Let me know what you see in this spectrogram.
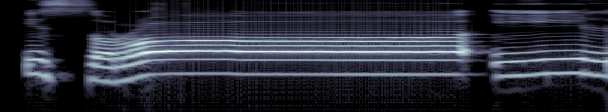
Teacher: سین کو جب ہم پڑھیں گے تو سیٹی کی آواز آئے گی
